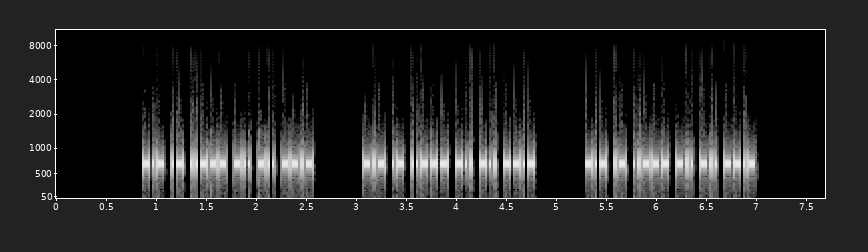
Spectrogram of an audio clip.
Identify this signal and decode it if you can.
Morse code, heard as a keyed tone, about 50 wpm, 700 Hz. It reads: KA2DDQ KA2DDQ KA2DDQ
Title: USA Call Signs - 6 Characters - Repeated 3x - 50wpm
